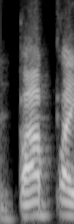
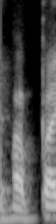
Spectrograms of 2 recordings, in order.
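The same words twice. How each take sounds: First: "papa" with the weight on the first "pa"; stress on first vowel. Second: Said in the usual way. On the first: Shown as a demonstration. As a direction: say "papa" leaning on the first vowel, gitano style. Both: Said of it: "ese énfasis en la primera vocal".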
